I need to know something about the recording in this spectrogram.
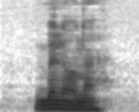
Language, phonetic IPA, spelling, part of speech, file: Polish, [bɛˈlɔ̃na], belona, noun, LL-Q809 (pol)-belona.wav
